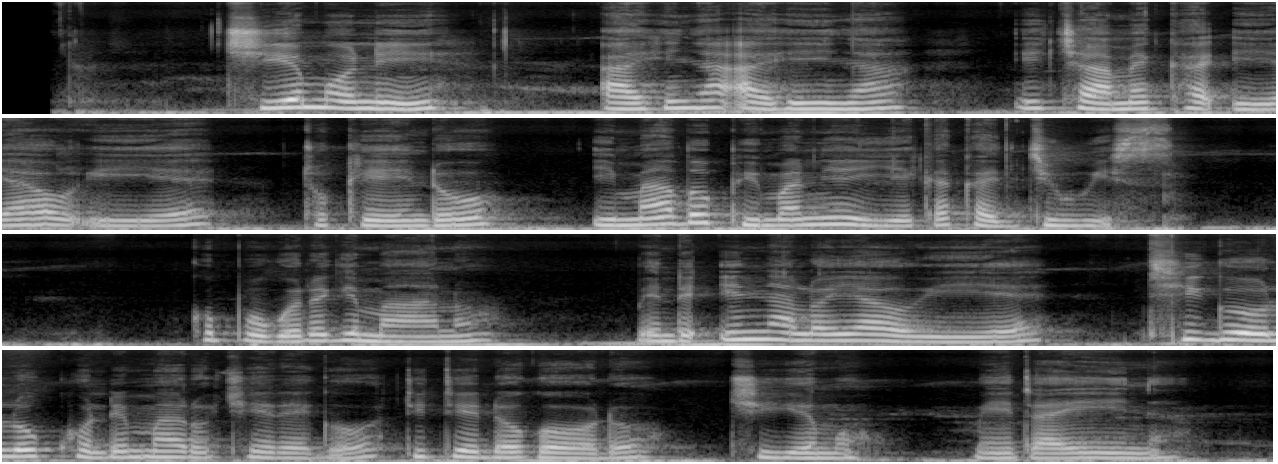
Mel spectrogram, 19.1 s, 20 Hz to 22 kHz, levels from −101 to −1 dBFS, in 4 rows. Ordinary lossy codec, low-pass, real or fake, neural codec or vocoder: none; none; fake; vocoder, 44.1 kHz, 128 mel bands every 256 samples, BigVGAN v2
